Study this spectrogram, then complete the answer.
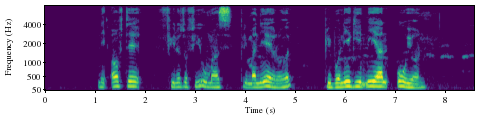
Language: Esperanto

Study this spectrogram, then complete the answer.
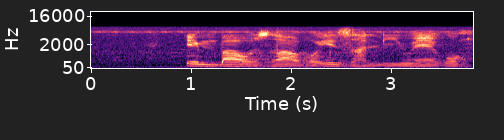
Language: South Ndebele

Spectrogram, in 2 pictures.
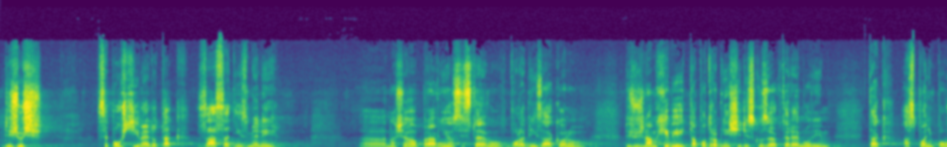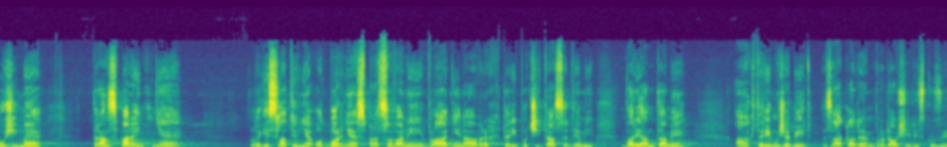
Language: Czech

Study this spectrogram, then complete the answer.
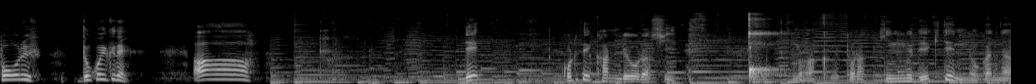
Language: Japanese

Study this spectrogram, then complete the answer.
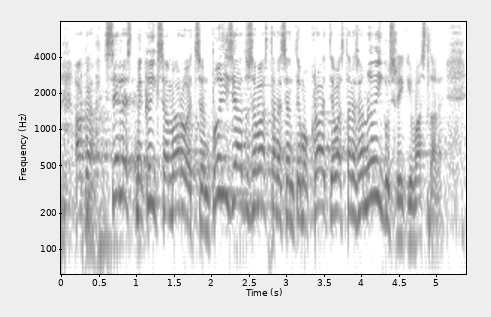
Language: Estonian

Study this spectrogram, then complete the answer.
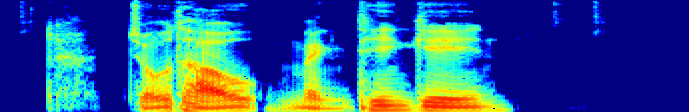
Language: Cantonese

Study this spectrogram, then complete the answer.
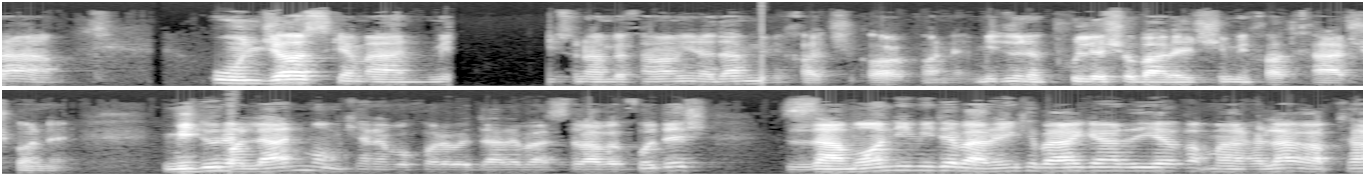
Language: Persian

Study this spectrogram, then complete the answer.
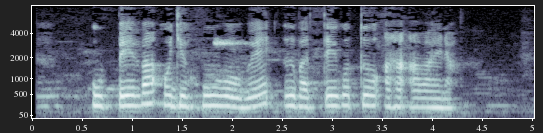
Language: Guarani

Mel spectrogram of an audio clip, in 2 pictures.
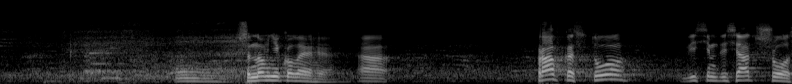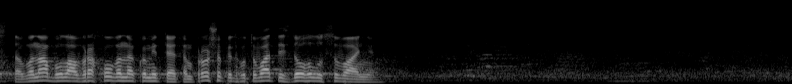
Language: Ukrainian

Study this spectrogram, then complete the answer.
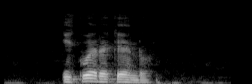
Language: Luo (Kenya and Tanzania)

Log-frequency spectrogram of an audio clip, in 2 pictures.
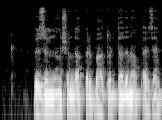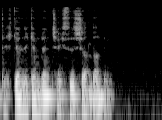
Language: Uyghur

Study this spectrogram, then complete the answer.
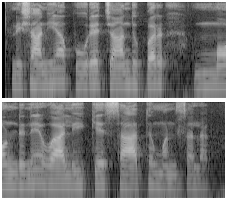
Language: Urdu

